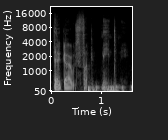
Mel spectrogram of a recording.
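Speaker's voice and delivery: soft, breathless whimper of hurt feelings; mock tearful whisper. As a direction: whisper it like a wounded child. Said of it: "Tears streaming down my eyes".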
